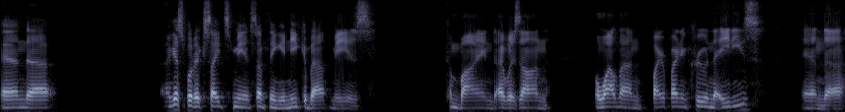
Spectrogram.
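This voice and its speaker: Speech in an American accent moves at a moderate pace with fairly even intonation and long, frequent pauses. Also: man, fairly low pitch for a man, quiet background. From Minnesota. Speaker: volunteer firefighter applicant. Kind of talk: self-introduction at meeting. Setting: meeting room with audience.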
